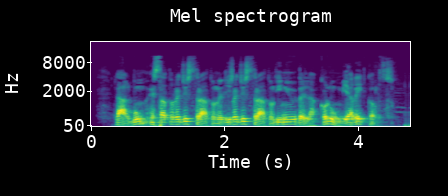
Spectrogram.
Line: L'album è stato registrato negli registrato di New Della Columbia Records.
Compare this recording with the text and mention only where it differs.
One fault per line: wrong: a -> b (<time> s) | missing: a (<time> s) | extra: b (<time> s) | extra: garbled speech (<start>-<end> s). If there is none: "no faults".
no faults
